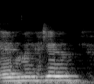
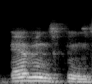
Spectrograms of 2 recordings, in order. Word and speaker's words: Evanston: It's not Edmonton. Evanston subdivision.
